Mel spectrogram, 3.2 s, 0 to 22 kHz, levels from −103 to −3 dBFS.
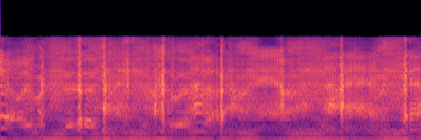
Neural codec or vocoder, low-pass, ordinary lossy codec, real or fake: codec, 16 kHz, 0.5 kbps, FreqCodec, larger model; 7.2 kHz; none; fake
